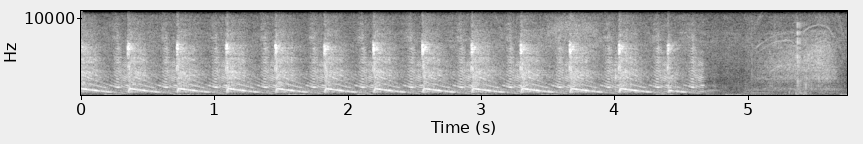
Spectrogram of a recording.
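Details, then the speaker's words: Dyson cordless vacuum that flashed red and wouldn't charge, powered from a bench supply at 21.6 V and 4.9 A: rapid falling chirps, about three a second, then an abrupt stop; the motor keeps trying to start and cuts out, cause undiagnosed. "that was an exciting noise could you guys hear that"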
